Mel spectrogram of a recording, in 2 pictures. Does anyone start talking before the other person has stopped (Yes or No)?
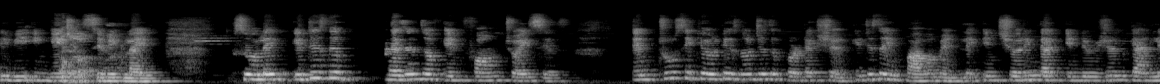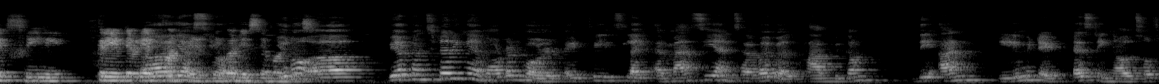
Yes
